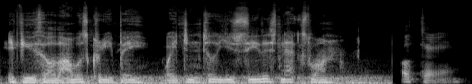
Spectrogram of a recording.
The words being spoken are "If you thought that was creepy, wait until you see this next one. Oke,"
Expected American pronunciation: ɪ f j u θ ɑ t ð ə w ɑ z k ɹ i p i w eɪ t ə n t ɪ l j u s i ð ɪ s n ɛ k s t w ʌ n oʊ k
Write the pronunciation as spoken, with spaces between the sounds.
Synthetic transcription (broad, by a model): ɪ f j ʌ θ ɑ t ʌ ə w ɑ z k ɹ i p i w eɪ t ə n t ɪ l j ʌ s i ð ɪ s n ɛ k s t w ʌ n oʊ k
